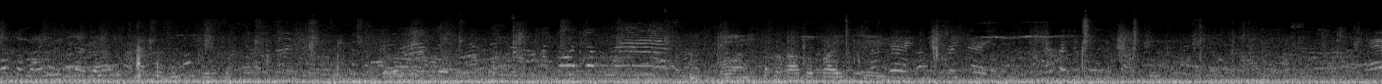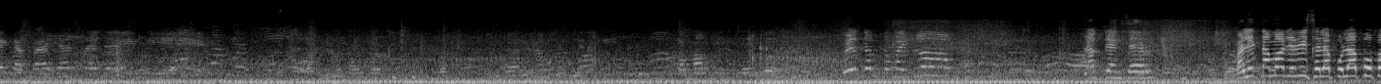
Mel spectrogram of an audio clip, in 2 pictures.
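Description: Voices of shoppers and vendors chatter in a busy outdoor market.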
